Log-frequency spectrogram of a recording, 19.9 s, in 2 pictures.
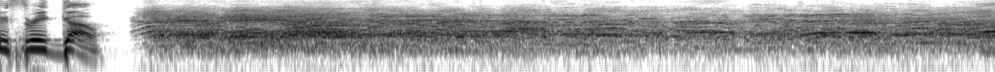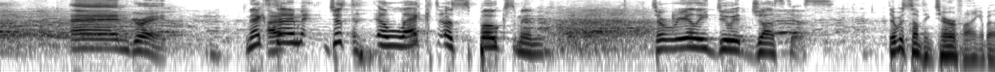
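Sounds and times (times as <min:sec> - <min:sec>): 
speech: 0:00.0 - 0:01.1, 0:10.6 - 0:11.7, 0:12.4 - 0:15.8, 0:16.5 - 0:19.8
live audience singing a show's theme song: 0:01.4 - 0:13.0
laughter: 0:01.6 - 0:14.1, 0:14.8 - 0:19.5.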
